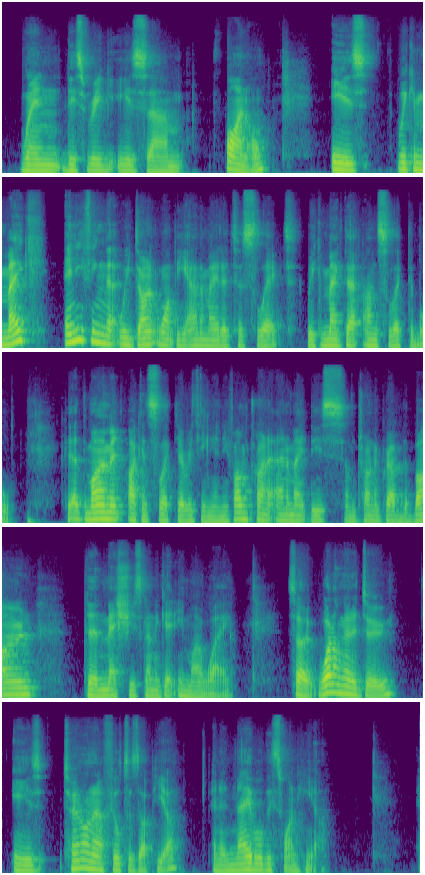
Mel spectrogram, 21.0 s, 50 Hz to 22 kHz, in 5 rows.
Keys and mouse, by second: 9.4 click, 9.7 click, 10.3 click, 11.2 click, 11.8 click, 13.5 click, 15.9 click, 17.1-20.3 drag.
